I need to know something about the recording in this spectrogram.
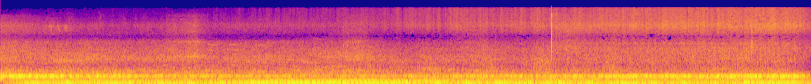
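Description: Low synthesized drone from a film score: a deep rumble under a steady held tone, starting abruptly at a cut, with two faint ticks in the later part.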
